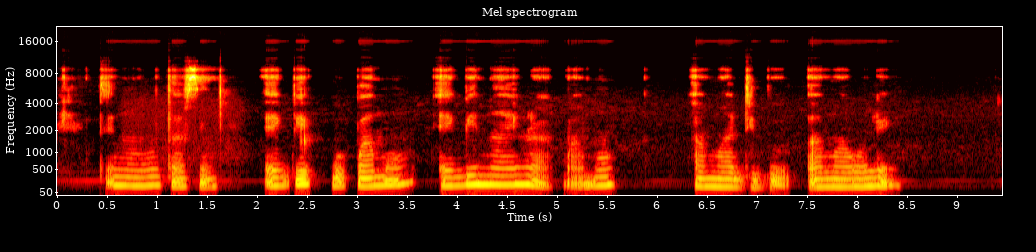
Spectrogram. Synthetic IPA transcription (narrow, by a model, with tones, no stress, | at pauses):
tḭ˦nũ˦˧ɾu˦ta˧sĩ˧ | ɛ˧ɡ͡be˦k͡po˨k͡pa˨˦mɔ̃˦ | ɛ˧ɡ͡be˦nã˦i˦ɾa̰˦˨k͡pa̰˨˦mɔ̃˦ | a˧mã˧di˨bo̰˨a˧mã˧wɔ˧le˦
